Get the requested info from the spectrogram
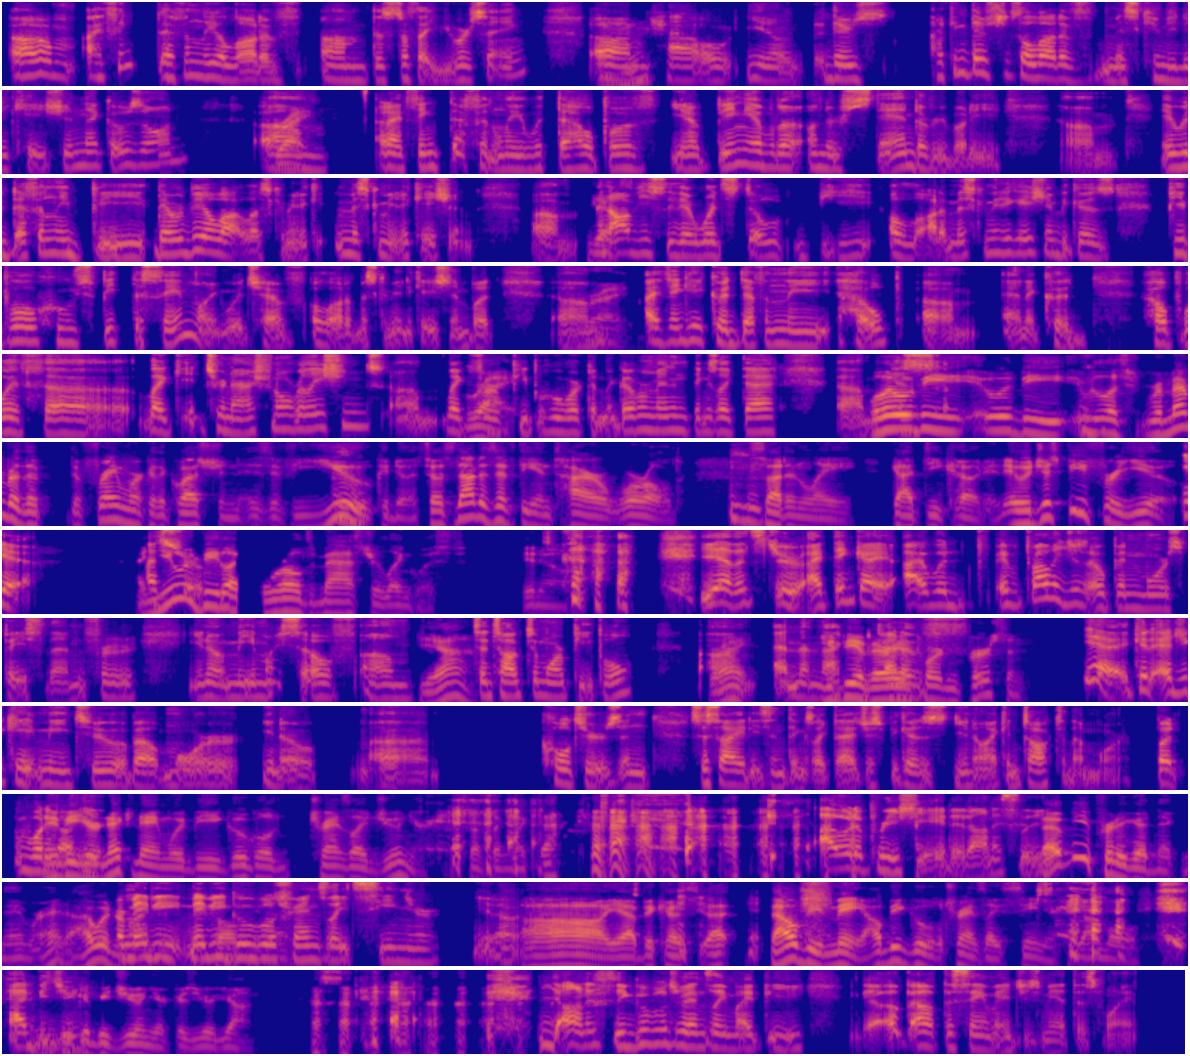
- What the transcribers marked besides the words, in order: tapping; other background noise; stressed: "you"; chuckle; laugh; laughing while speaking: "that"; laugh; laugh; laugh
- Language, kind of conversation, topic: English, unstructured, How could breaking language barriers with humans or animals change our relationships and understanding of the world?
- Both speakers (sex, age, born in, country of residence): male, 18-19, United States, United States; male, 50-54, United States, United States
